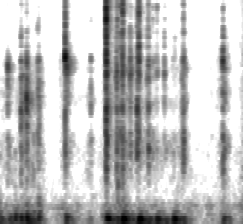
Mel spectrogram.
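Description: Typing on a computer keyboard: an irregular run of separate keystroke clicks.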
